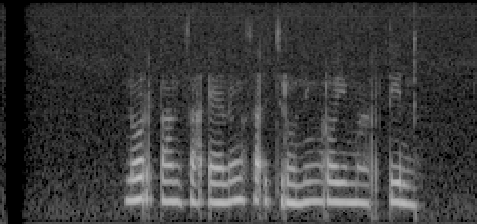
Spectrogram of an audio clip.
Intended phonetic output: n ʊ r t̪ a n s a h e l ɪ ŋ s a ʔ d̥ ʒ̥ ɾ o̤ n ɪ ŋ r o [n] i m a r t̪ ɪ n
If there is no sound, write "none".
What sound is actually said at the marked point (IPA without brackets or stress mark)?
none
